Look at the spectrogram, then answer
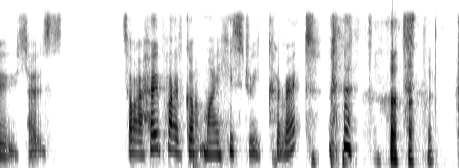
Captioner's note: laughs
